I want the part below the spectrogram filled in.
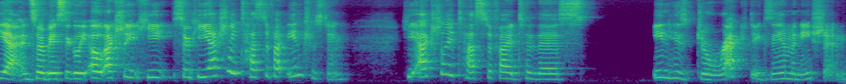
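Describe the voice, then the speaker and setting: This woman has a high pitch and lively intonation. Her recording is very clean with a silent background. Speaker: independent journalist covering a trial. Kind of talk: livestream recap commentary. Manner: casual, many fillers; slow while looking up references.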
